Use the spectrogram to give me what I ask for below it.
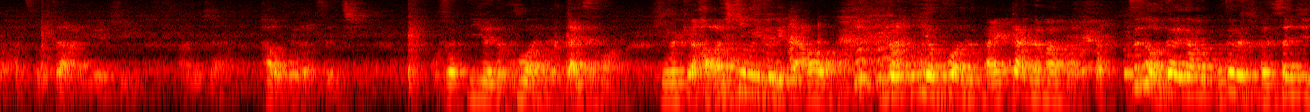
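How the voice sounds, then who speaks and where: A man speaking as a Buddhist monk recounts a story at a quick clip, repeating words as he stumbles ahead and breaking into laughter. He sounds set back from the mic in a very reverberant room. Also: medium pitch, a little hiss or hum. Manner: animated, laughing, stammering repeats. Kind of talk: casual anecdote telling. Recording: very roomy, distant mic.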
